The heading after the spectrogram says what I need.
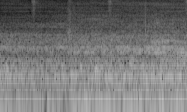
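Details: Mains-powered diesel workshop heater with pump and controller, intake under a noise-dampening cover, tested on a not particularly cold day: steady, even whooshing roar with no knocks or surging; running smoothly.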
